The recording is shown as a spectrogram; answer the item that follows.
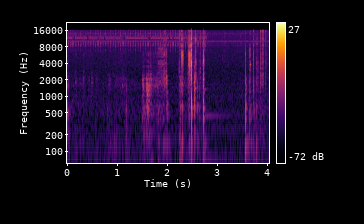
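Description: Handling noises: a cluster of sharp knocks and clicks about two seconds in, then a few lighter clicks near the end, with a short faint hum between.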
